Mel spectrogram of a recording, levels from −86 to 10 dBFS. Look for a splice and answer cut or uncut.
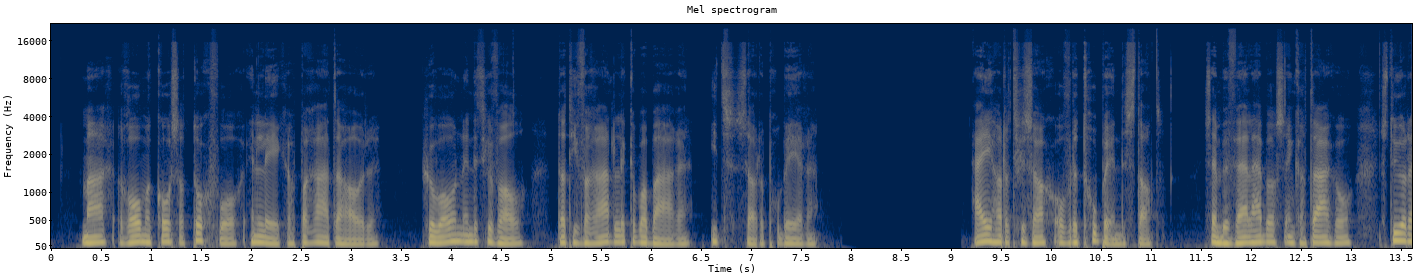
cut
